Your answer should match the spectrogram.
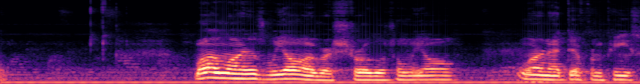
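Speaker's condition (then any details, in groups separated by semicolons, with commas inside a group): Spastic cerebral palsy; able to talk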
